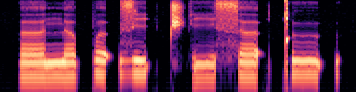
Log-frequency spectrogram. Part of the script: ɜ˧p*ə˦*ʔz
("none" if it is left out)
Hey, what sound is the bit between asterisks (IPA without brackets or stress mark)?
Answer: ə˦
